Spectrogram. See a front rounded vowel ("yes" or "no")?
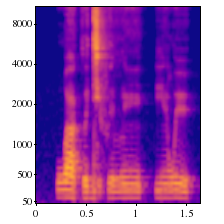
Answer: yes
